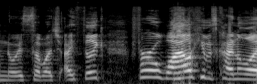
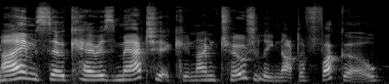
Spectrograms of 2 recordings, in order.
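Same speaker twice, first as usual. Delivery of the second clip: Virus; 3 semitones lower, 7 dB quieter than usual. Acted. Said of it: "he has my, like, Eric voice".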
